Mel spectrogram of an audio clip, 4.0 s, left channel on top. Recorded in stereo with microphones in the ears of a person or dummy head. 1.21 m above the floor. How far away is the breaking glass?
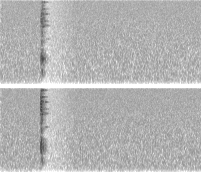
About 6 m.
